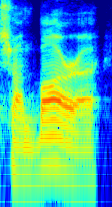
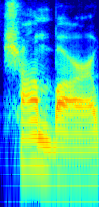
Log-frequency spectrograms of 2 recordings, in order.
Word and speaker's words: chanbara: is that you know these movies are called chanbara but a lot of westerners including myself you know first heard them as chambar which was a Mis mispronunciation but so it became kind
